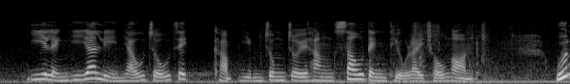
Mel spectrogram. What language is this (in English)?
Cantonese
